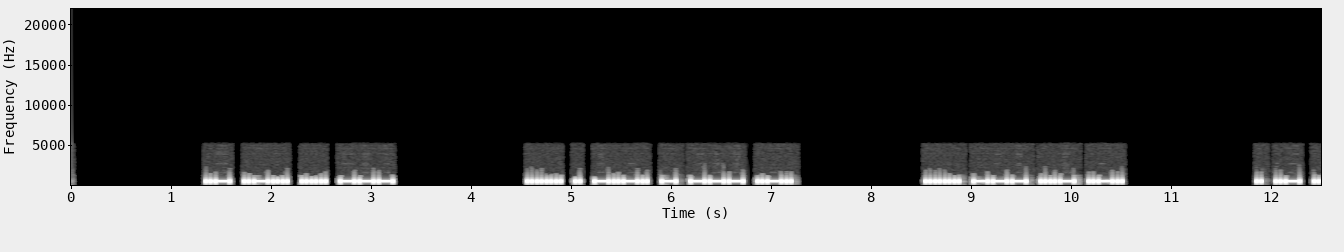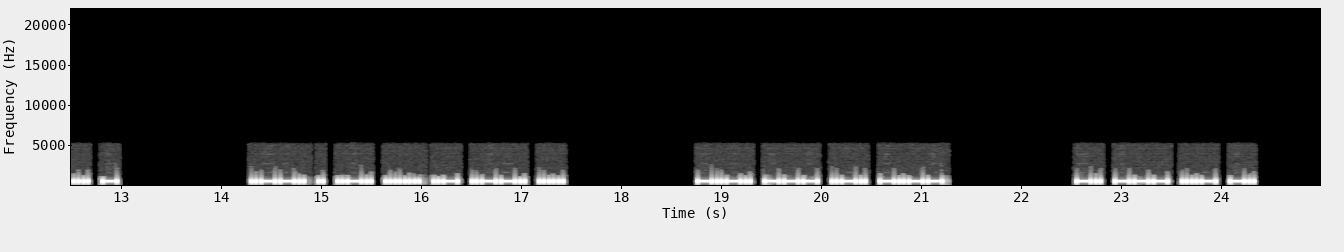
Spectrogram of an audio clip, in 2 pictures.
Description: Morse code, heard as a keyed tone, about 25 wpm, 550 Hz. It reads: ALSO HECTOR HOUR EAST PERHAPS CORY NOUN
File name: Ultimate Word List / 25WPM Ultimate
